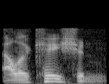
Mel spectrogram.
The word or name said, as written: allocation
